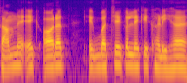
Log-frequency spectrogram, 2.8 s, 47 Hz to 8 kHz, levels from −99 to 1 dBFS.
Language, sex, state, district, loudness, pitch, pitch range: Hindi, male, Jharkhand, Palamu, -16 LUFS, 130 Hz, 125-140 Hz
